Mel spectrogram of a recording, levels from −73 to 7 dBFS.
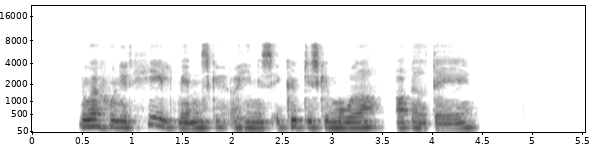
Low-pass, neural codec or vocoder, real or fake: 7.2 kHz; none; real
